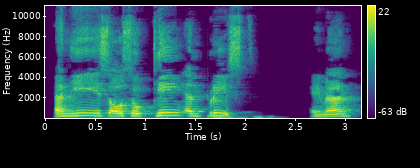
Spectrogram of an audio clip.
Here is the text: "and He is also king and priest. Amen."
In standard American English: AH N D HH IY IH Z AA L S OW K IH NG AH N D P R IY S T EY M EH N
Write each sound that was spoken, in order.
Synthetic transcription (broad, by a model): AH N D HH IY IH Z AA L S OW K IH NG AH N D P R IY S T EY M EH N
